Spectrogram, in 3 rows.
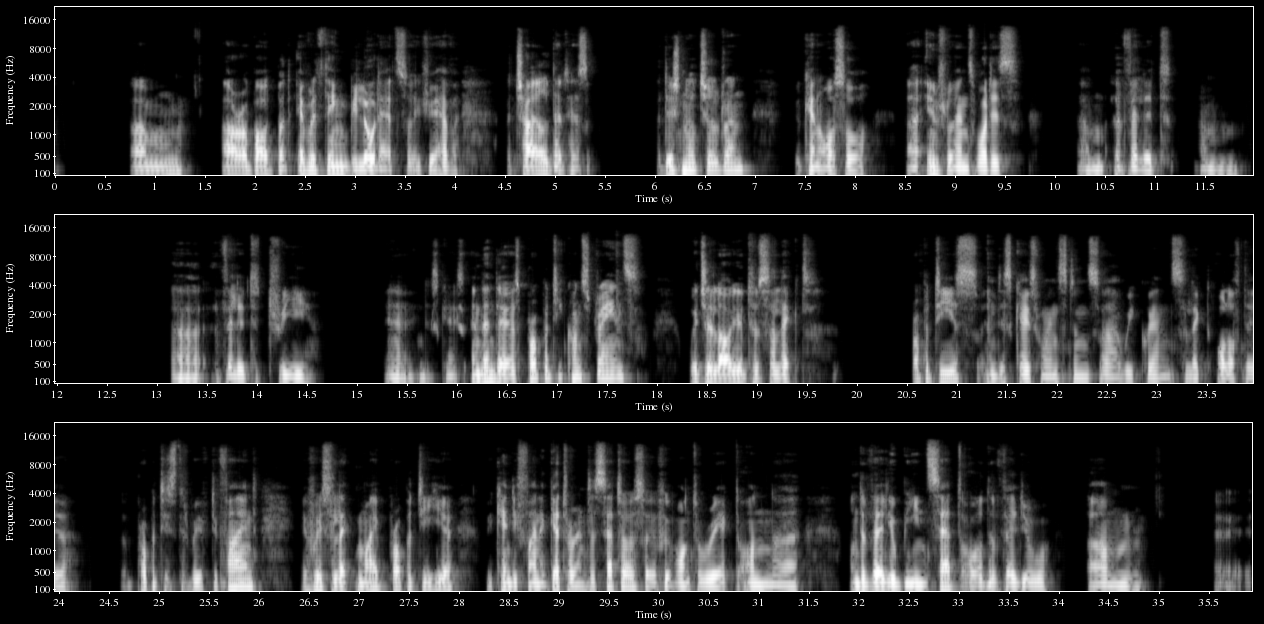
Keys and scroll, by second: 17.8 Return, 19.4 super+space, 25.9 super+space.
